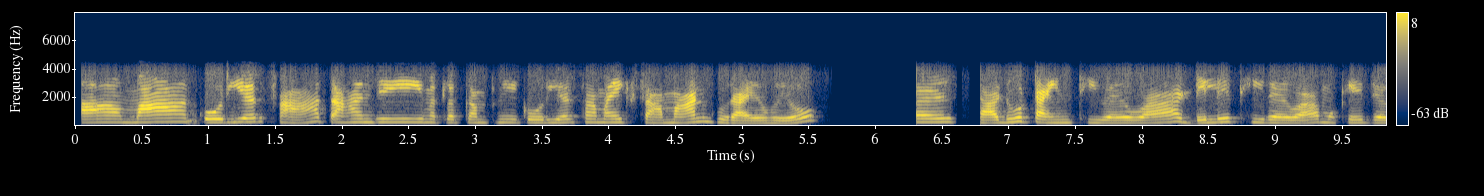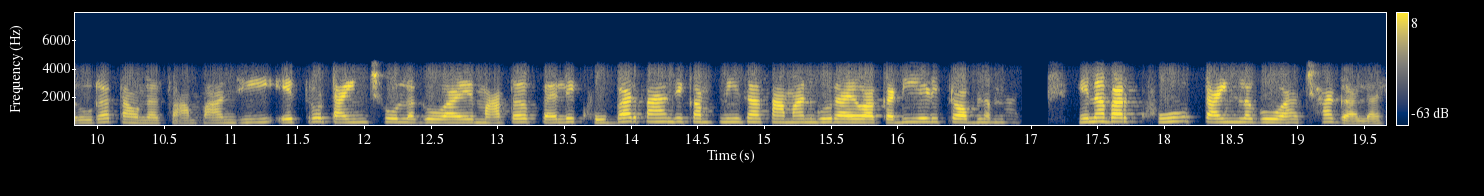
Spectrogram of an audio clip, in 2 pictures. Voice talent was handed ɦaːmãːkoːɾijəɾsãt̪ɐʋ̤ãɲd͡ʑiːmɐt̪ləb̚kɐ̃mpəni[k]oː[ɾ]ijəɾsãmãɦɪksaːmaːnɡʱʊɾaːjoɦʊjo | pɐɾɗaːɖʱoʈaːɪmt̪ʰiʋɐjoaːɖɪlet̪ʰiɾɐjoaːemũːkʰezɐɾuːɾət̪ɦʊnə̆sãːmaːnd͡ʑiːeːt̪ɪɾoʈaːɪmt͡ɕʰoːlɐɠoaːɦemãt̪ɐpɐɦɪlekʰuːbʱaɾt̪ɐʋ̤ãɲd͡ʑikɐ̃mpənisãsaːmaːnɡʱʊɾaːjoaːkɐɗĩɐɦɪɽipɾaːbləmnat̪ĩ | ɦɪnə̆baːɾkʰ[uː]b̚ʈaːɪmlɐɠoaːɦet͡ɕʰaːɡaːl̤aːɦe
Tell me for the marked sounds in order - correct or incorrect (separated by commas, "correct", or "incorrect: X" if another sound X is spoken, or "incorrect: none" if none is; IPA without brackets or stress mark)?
correct, correct, correct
